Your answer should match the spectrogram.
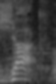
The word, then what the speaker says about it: Jacques: My name is Jacques, okay? It's a soft J.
